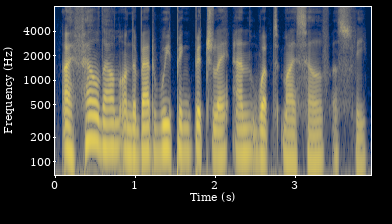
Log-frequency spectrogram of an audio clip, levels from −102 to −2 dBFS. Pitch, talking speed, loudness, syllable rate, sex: 125 Hz, 180 wpm, -21 LUFS, 4.6 syllables/s, male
